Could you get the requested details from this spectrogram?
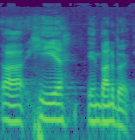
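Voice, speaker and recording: A man with a Tasmanian Australian accent gives an informal sermon as a visiting preacher, halting and conversational, often repeating his words. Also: medium pitch, fairly even intonation. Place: large room or hall, speaking to a congregation. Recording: echoey hall with long reverb.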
